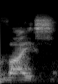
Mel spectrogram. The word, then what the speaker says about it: Weisse: it was a a vice beer that was spelled w e i SS e supposed to be pronounced Vice like adal Vice I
